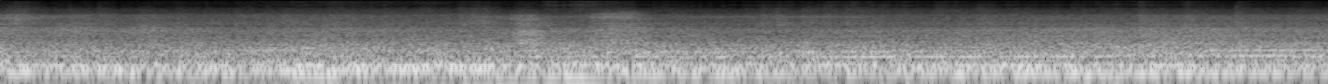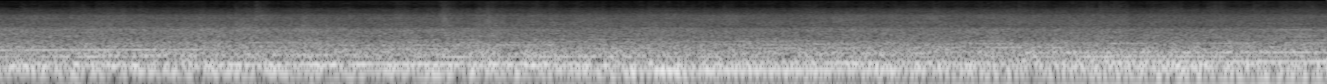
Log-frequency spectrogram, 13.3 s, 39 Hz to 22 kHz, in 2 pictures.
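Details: Marcopolo Torino S 2018 body on 2021 Mercedes-Benz OF-1721 BlueTec 5 diesel city bus, recorded inside while under way: a steady low growl and hum over road and engine noise, from a growling, worn differential.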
